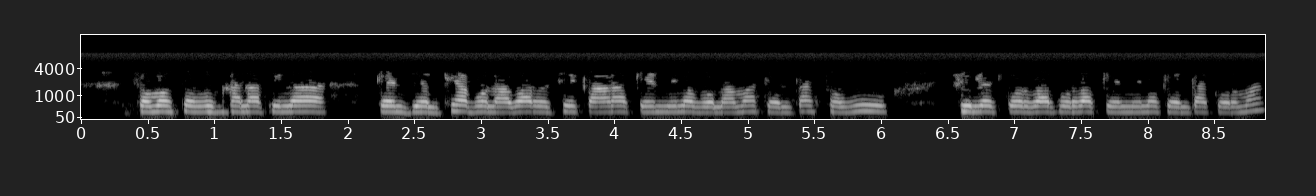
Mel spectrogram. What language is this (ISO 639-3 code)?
ori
